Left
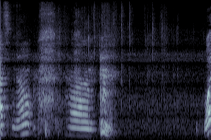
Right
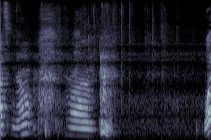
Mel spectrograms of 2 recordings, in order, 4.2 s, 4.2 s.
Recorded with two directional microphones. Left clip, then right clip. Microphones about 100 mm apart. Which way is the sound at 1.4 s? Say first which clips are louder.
Even; 5° left (ahead or behind).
